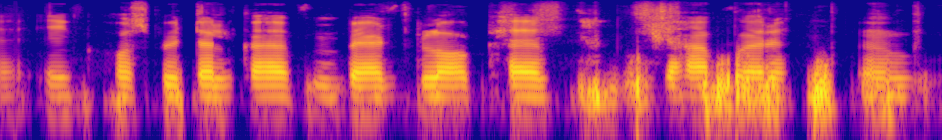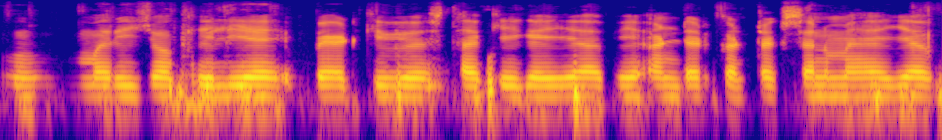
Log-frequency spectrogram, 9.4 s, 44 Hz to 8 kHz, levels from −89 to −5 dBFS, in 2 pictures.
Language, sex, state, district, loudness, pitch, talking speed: Hindi, male, Bihar, Supaul, -17 LUFS, 110 Hz, 160 wpm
